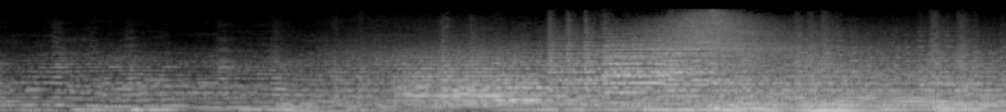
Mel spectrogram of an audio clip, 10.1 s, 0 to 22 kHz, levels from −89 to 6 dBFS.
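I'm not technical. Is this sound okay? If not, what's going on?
Yes, the sound is technically fine, with nothing going wrong in the recording or playback at any point.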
